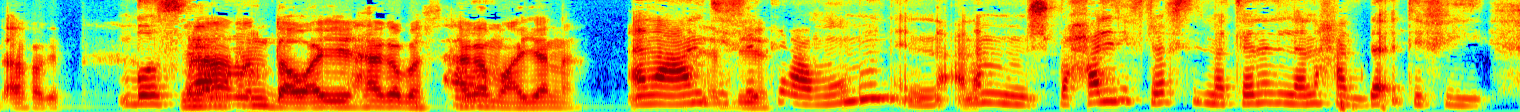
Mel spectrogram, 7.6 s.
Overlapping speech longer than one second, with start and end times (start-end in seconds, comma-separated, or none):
none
